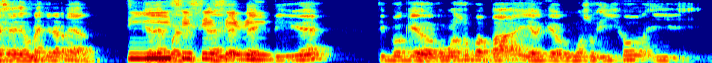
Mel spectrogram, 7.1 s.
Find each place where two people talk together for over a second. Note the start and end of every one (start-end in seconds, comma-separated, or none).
1.4-2.8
